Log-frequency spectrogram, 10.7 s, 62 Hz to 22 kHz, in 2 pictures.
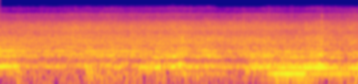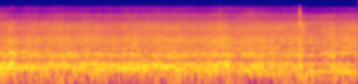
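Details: Honey bees around a hive entrance on a sunny February day, GoPro Hero 7 Black close by; a rumbling low drone swelling midway, with faint higher buzzing and a short click near the end.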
